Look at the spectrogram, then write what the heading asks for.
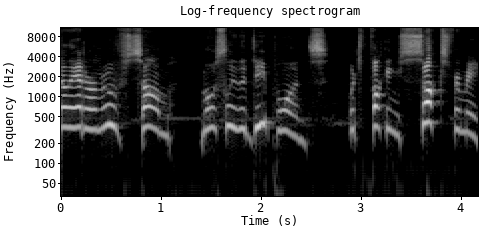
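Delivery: squeaked out, very high pitch. Joking about a changed voice box, the speaker switches to a Mickey Mouse voice. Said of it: "with the Mickey Mouse setting?".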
